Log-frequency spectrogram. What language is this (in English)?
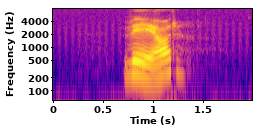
Norwegian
